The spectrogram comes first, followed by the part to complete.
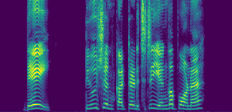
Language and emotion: Tamil, angry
